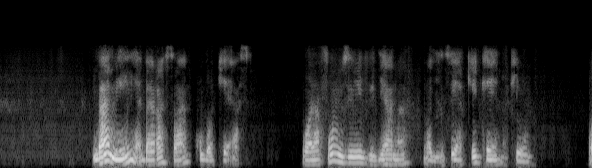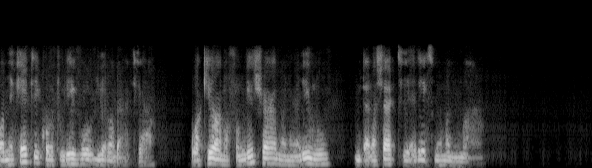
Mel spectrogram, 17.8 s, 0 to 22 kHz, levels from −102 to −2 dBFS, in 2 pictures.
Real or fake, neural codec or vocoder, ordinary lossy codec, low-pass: fake; codec, 16 kHz, 2 kbps, FreqCodec, smaller model; Opus, 64 kbps; 7.2 kHz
